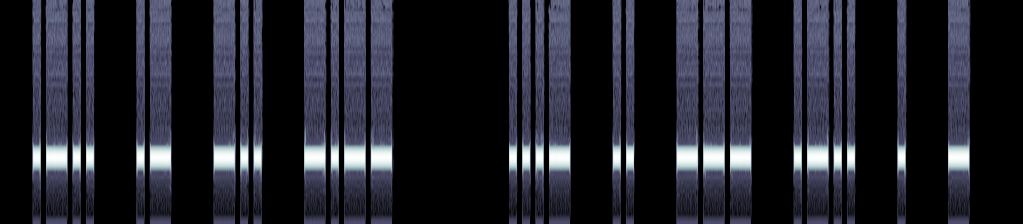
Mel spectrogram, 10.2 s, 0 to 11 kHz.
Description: Morse code, heard as a keyed tone, about 18 wpm, spaced as for 12 wpm, 1000 Hz. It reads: LADY VIOLET
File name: qotdfiles / 12wpm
